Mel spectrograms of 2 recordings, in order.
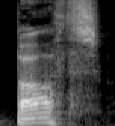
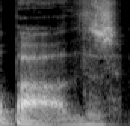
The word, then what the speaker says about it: baths: It can be either baths or baths.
